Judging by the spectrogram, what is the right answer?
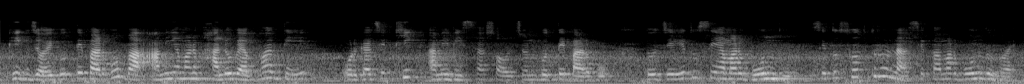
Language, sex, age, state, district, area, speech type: Bengali, female, 18-30, West Bengal, Paschim Medinipur, rural, spontaneous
